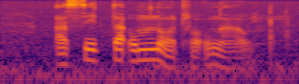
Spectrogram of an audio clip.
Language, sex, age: Swati, male, 22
